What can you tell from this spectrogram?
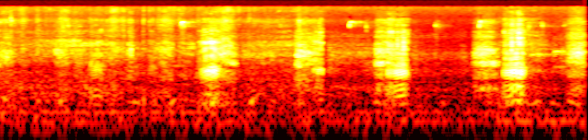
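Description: Great Dane growling in short grunts, four in a row about a second apart.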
